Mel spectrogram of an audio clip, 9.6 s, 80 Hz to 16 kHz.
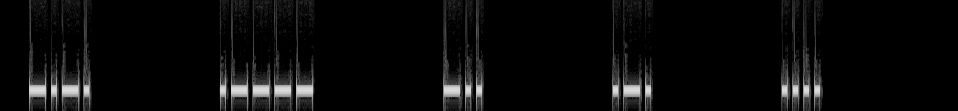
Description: Morse code, heard as a keyed tone, about 22 wpm, spaced as for 6 wpm, 700 Hz. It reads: C1DRH
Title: USA Call Signs - 6 Characters - 8x Character Spacing - 22wpm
